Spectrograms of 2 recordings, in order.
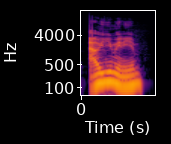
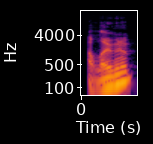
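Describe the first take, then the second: First: Aluminium said the British way, al-yoo-MIN-ee-um; aluminium with five syllables, stress on MIN; Australian pronunciation. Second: Aluminum said the American way, a-LOO-mi-num; Aluminum with four syllables, stress on LOO; American pronunciation. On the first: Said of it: "we are Australian". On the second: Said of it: "making him feel at home". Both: Shown as a demonstration.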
